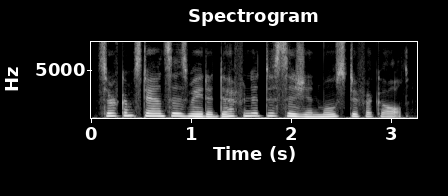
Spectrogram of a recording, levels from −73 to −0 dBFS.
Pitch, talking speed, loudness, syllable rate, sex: 235 Hz, 130 wpm, -15 LUFS, 5.5 syllables/s, female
